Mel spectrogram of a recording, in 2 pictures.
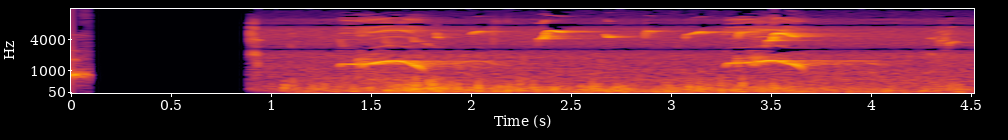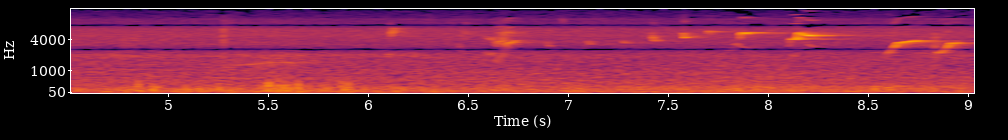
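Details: Malaysian pied fantail singing: clear whistled phrases of short rising-and-falling notes, some low and some much higher and sharper, arriving every second or so after a moment of silence, over a steady high hiss and soft low rumble.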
